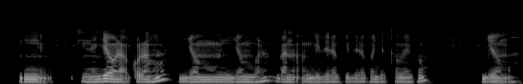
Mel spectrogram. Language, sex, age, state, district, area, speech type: Santali, male, 30-45, West Bengal, Purulia, rural, spontaneous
